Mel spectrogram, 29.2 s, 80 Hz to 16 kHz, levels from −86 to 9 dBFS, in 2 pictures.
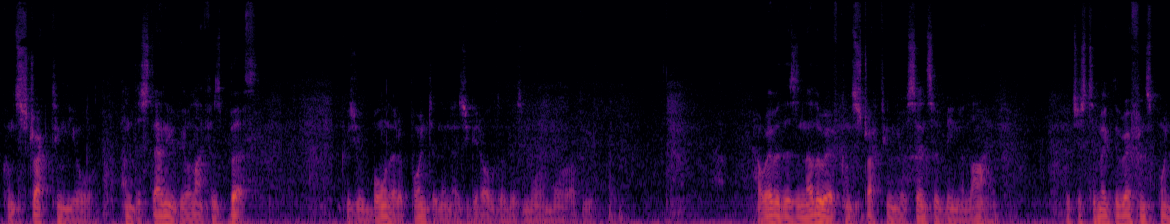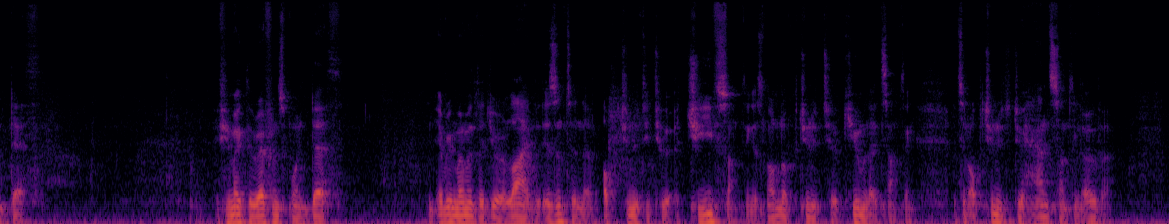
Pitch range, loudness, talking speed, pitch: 75-90 Hz, -40 LUFS, 160 wpm, 85 Hz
